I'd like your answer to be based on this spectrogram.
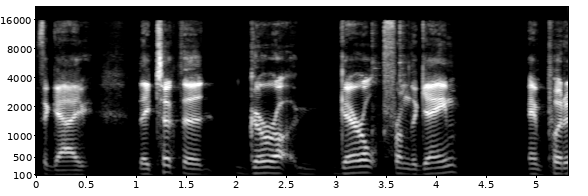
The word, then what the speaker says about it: Geralt: It's Geralt, right? That's how you pronounce it. – Geralt.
